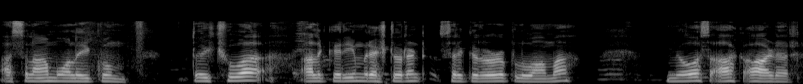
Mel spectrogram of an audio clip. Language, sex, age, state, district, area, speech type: Kashmiri, male, 30-45, Jammu and Kashmir, Pulwama, urban, spontaneous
